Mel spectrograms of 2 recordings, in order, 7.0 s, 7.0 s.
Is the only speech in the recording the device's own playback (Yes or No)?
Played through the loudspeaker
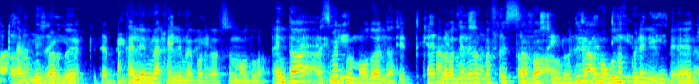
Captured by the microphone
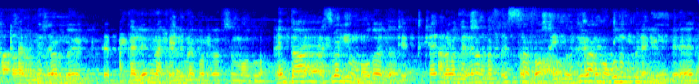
Yes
